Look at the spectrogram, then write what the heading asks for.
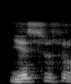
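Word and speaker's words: Ἰησοῦς: 근데 원래 헬라어로는 여기가 우리 보통 영어에서는 지저스, 근데 지저스는 원래 틀린 발음입니다. 예수수로 그래야 됩니다.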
